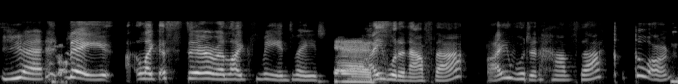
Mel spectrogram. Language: Welsh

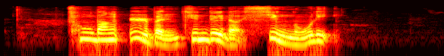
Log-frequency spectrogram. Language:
Chinese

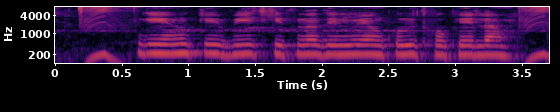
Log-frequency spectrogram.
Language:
Bhojpuri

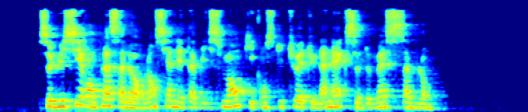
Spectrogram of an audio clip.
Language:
French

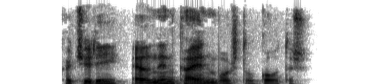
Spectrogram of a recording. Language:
Mari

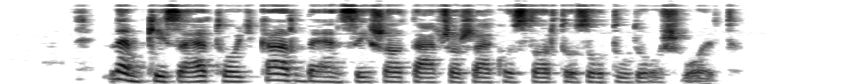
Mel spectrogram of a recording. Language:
Hungarian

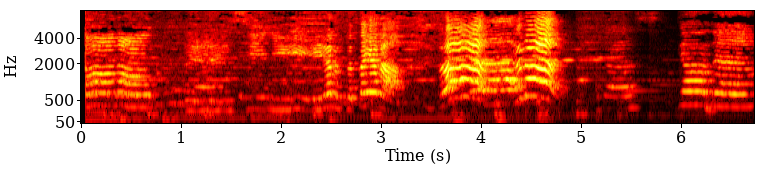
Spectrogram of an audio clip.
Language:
Japanese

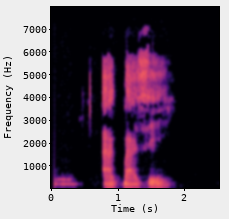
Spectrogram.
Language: Gen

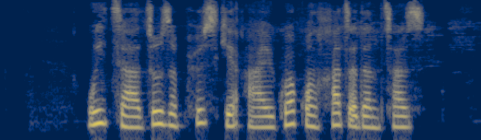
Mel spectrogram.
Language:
Abkhazian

